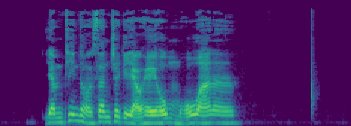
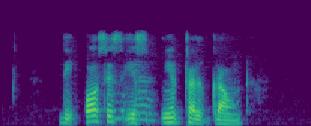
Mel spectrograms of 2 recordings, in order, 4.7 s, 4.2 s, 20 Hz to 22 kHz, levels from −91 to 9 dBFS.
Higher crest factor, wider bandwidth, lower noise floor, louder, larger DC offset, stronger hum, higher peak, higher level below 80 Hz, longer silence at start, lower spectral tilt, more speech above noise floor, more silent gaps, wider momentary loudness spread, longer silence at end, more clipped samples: about the same, 16 dB vs 18 dB; first, 16.5 kHz vs 8.4 kHz; about the same, -82 dBFS vs -79 dBFS; first, -17 LUFS vs -20 LUFS; neither; neither; about the same, -2 dBFS vs -2 dBFS; about the same, -66 dBFS vs -64 dBFS; second, 0.6 s vs 0.8 s; about the same, -4.5 dB/octave vs -5 dB/octave; first, 66 dB vs 59 dB; neither; about the same, 9 LU vs 11 LU; first, 1.55 s vs 0.95 s; neither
